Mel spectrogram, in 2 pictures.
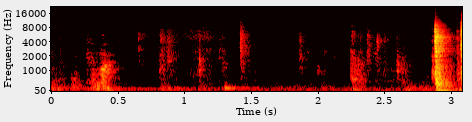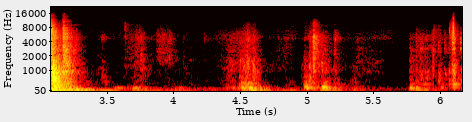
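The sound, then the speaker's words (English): A door being opened to let a dog in: scattered latch clicks and soft rattles build to a sharp double thud midway, followed by a few quieter knocks and shuffling sounds as it settles. “Can I just let my dog in for real quick?”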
